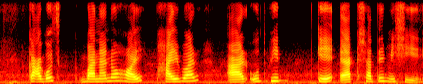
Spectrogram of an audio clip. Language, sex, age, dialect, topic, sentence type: Bengali, female, 18-24, Northern/Varendri, agriculture, statement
